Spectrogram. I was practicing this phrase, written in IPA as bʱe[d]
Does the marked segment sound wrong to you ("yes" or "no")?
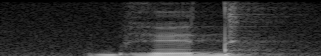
no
